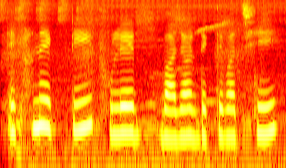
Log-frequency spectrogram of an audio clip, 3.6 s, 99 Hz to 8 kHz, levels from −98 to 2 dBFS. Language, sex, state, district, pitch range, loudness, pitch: Bengali, female, West Bengal, Alipurduar, 230-270 Hz, -14 LUFS, 250 Hz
